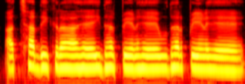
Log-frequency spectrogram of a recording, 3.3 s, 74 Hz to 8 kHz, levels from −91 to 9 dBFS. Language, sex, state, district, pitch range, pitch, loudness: Hindi, female, Bihar, Patna, 175-190 Hz, 180 Hz, -13 LUFS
